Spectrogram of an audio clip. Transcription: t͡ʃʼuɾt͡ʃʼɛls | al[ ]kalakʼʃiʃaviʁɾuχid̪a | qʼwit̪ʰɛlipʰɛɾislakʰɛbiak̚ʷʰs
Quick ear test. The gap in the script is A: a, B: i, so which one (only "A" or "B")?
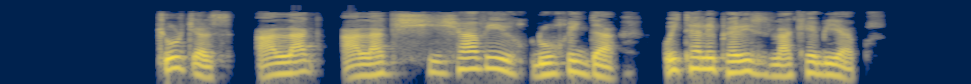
A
